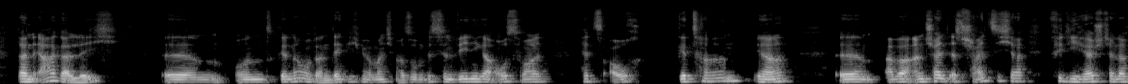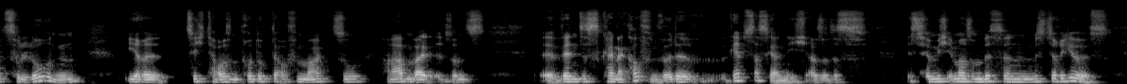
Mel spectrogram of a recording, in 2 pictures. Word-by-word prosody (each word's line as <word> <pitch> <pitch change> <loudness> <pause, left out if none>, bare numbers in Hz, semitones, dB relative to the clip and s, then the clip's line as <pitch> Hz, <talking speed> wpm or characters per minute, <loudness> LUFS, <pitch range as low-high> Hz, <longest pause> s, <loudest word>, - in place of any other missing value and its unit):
dann 130 -2 +6
ärgerlich. 100 - +1 0.4
Ähm, 110 -1 +2
und, 115 0 0
genau, 130 +2 0
dann 100 -3 0
denke 120 +1 0
ich 125 +1 -10
mir 115 -3 -3
manchmal, 115 -3 -3
so 115 +2 -4
'n 110 - -5
bisschen 125 -2 -2
weniger 125 0 +3
Auswahl 125 -2 -3 0.3
hätte 135 0 -6
es 135 - -11
auch - - -2 0.3
getan, 140 +5 0
ja? 130 +4 +2 0.5
Ähm, 115 -1 +4
aber 120 +1 +3
anscheinend 130 +3 +2
es 140 - -2
scheint 160 - -2
sich 165 +1 -6
ja 140 -1 -1 0.2
für 150 - -5
die 135 -2 0
Hersteller 125 0 +2
zu 125 -2 -4
lohnen, 135 - 0 0.4
ihre 115 -2 +4 0.2
zigtausend 125 -2 -1
Produkte 130 +2 -1
aufm 125 -2 -4
Markt 125 +3 0
zu 125 0 -5
haben, 130 +1 0
weil 115 -1 +3
sonst, - - -5 0.5
äh, 430 0 +2
wenn 130 -1 +5
das 130 +1 -1
keiner 130 -3 +2
kaufen 120 - -3
würde, 120 +3 +3
w 135 +8 -15
gäbe 165 +1 +1
es 165 - -7
das 170 -1 -3
ja 85 - +1
nicht. 90 +4 -4
Also, 105 0 -2
das 105 -1 -6 0.4
ist - - -5
für - - -1
mich 130 +1 +2
immer 135 +1 +4
so 130 - -2
'n 130 - +5
bisschen 130 -2 +1
mysteriös, 130 - 0
125 Hz, 170 wpm, -24 LUFS, 115-135 Hz, 0.5 s, dann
